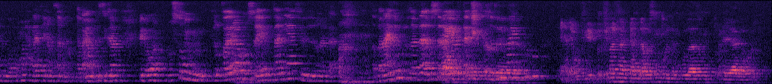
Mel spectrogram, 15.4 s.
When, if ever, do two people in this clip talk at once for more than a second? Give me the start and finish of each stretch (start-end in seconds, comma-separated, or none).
8.8-10.3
